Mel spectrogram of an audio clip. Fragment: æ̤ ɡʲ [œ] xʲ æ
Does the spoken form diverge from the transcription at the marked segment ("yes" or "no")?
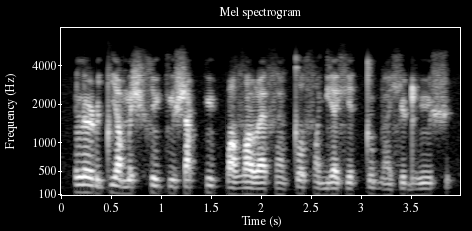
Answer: yes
